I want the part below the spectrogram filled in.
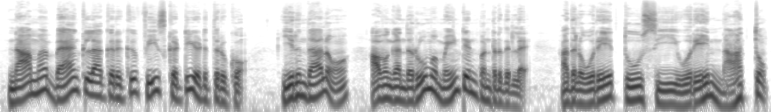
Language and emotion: Tamil, disgusted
